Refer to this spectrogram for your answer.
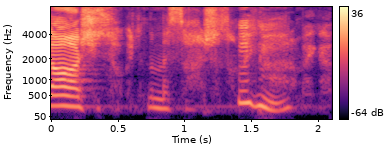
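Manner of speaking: gushing, raving, rant-and-rave manner. Imitating a late coworker raving about a colleague's massages: imitating Dennis ranting and raving. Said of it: "My voice isn't deep enough for it".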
